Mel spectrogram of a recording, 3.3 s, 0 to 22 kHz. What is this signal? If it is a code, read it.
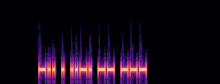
Morse code, heard as a keyed tone, about 36 wpm, 700 Hz. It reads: DEFMO
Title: Code Groups - 5 Letters - 35wpm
